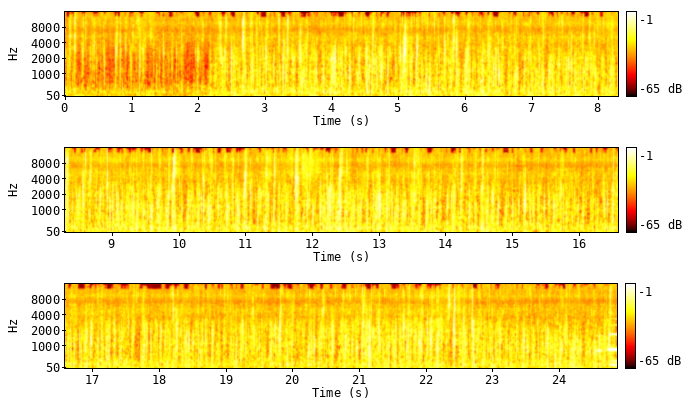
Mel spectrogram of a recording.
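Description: Soybean paste soup boiling in a pot: a steady crackle of many small bubbles popping. It grows louder about two seconds in as the boil picks up.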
